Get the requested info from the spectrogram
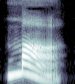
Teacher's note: Right now for the second tone, this one goes up.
